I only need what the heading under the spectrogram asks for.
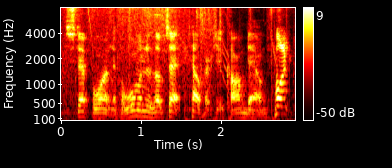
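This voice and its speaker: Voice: mid-range voice, animated, a little fast, faint music behind. An American game streamer giving casual live commentary, swearing often, exclaiming and repeating phrases. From North Carolina, US.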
